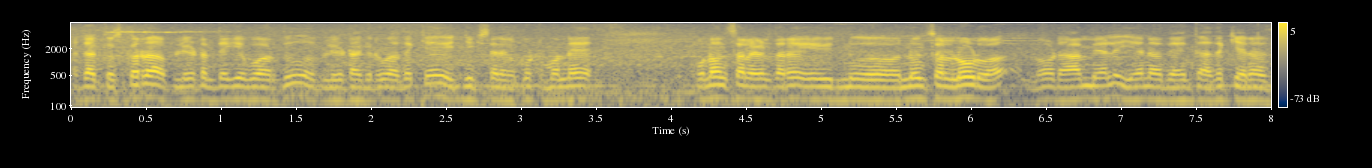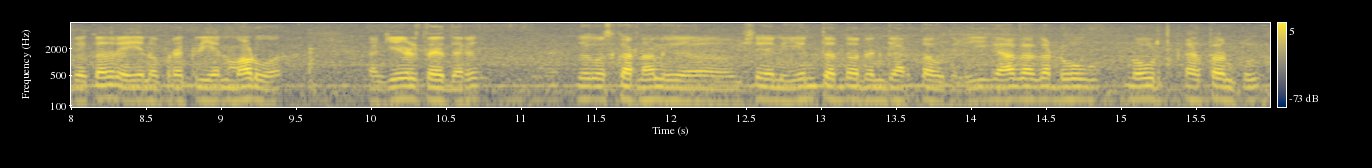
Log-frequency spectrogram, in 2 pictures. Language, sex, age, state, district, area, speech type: Kannada, male, 60+, Karnataka, Dakshina Kannada, rural, spontaneous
